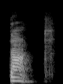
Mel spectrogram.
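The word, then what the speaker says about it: Tag: la palabra día y ya sabemos que termina con g pero se pronuncia con k y decimos Tac pero esta es una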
